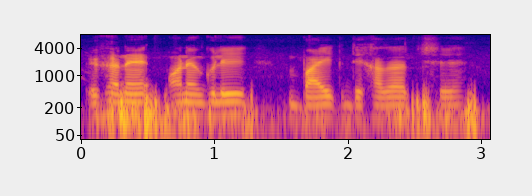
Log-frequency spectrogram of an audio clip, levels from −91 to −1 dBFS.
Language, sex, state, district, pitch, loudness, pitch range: Bengali, male, West Bengal, Alipurduar, 115 Hz, -21 LUFS, 115-130 Hz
